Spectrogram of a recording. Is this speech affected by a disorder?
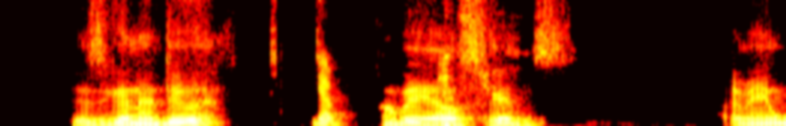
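Yes: cerebral palsy.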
